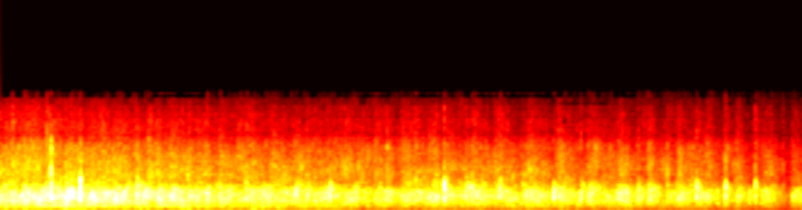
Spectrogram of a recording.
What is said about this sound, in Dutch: En dan, nu iedereen geïnstalleerd is, verklaar ik de kinderburgemeester en de kindergemeenteraad als officieel beëdigd. Applaus voor iedereen.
